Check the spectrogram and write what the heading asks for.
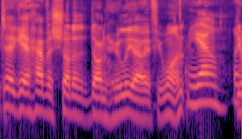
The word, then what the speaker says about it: Don Julio: just for the listeners I've been calling it Don Julio the whole time it's actually pronounced Don Julio but I'm gonna stick with Don Julio because it sounds cooler okay so here's that's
